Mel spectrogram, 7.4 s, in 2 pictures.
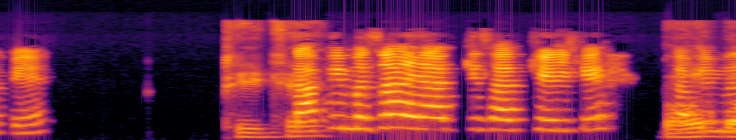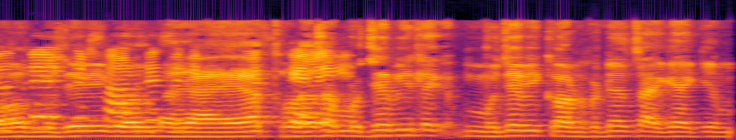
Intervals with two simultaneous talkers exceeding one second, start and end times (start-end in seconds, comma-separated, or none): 3.4-5.5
